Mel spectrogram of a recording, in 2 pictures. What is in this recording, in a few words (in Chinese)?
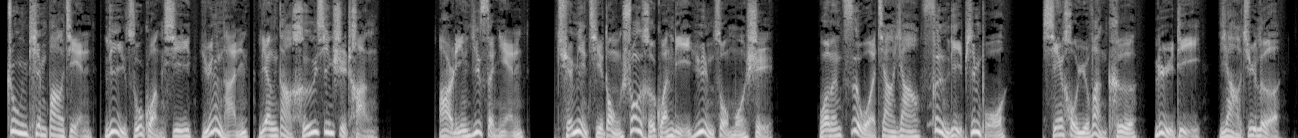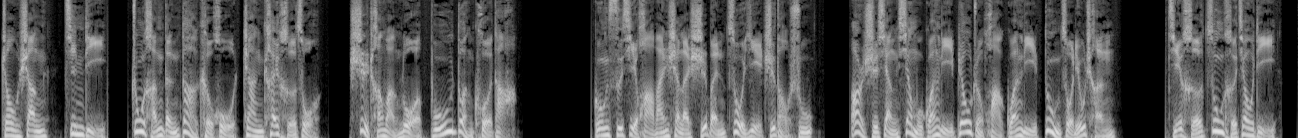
男 企业; 项目管理标准化建设 中天八建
